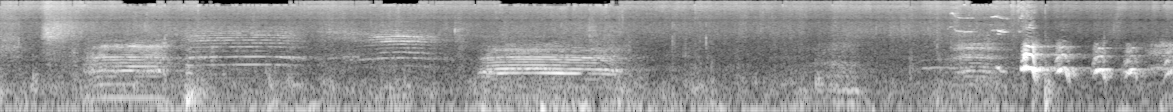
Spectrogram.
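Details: Suffolk lambs mixed together in a barn after an escape; scattered harmonic bleats from several lambs with pauses between, then clattering knocks near the end.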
